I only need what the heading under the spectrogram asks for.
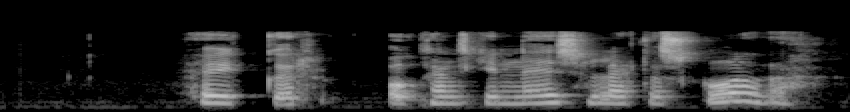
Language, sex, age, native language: Icelandic, female, 20-29, Icelandic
